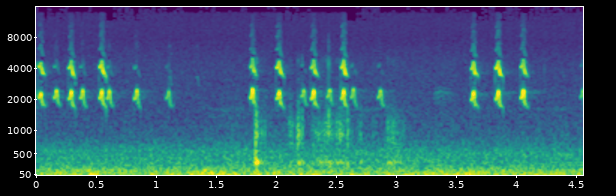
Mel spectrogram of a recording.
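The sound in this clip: Short, high bird calls from a female and a male answering each other. The chirping notes come in a few quick clusters over a low background rumble.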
